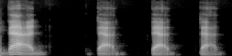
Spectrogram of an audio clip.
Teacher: But if it's a D and I say bad, bad, bad, bad, I just have to close up all the way, and then I still close everything off. You make sure the voice comes through a little bit. You don't drop the voice before you close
